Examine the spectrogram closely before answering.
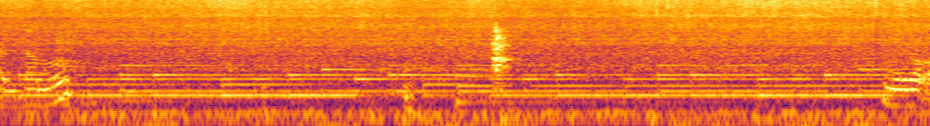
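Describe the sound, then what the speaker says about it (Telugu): Chicken frying with curry leaves, green chillies and chilli powder, giving a steady, even sizzle close by and a brief sharp crackle midway, with no talk over it. "ఇదిగో కరివేపాకు, పచ్చిమిర్చి కూడా వేసేసాను. ఇవి కొంచెం వేగుతున్నాయి కదా"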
